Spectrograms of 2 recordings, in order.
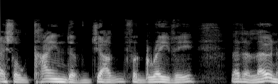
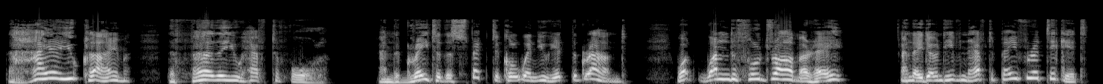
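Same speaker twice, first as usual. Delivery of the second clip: bitter mockery; 7 semitones higher than usual. A narrator's reading. Bitter mockery of her downfall.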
